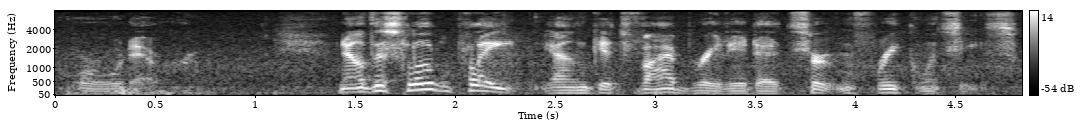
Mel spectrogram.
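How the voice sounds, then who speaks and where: Amid noticeable background noise, a man talks with lively intonation. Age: old. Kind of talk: casual talk to camera. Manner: rambling, hesitant.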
